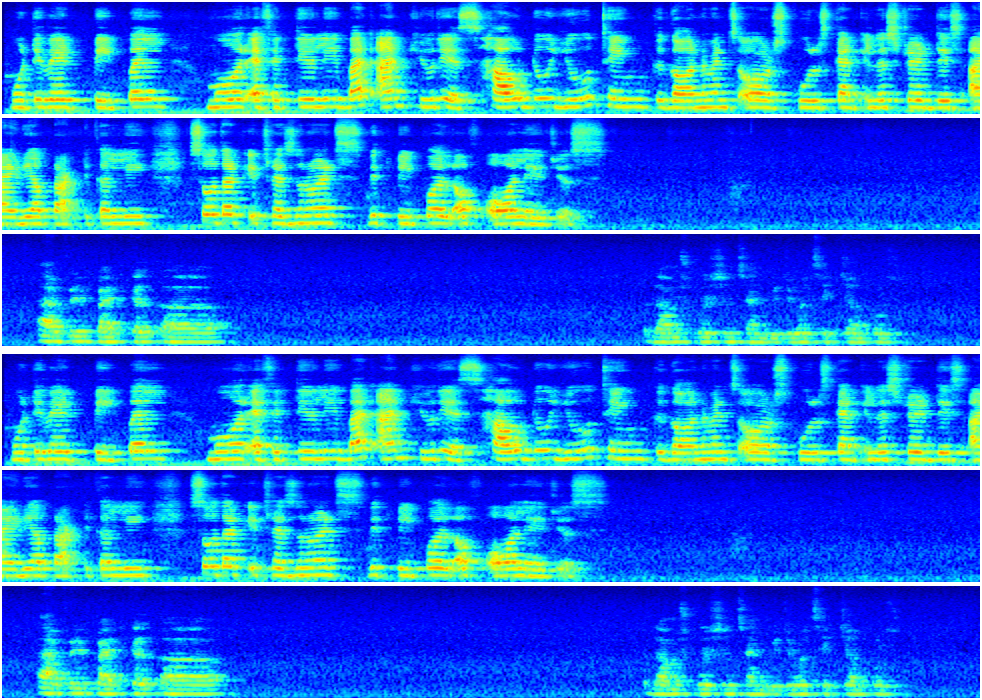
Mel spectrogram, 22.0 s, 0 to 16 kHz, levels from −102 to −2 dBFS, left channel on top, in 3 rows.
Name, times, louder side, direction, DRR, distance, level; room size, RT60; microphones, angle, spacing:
voice 1, 0.1-1.2 1.5-11.8, left 3 dB, 25° left, 6 dB, 0.4 m, -33 dB
voice 2, 14.9-16.3 19.5-21.4, equal, 20° right, -4 dB, 1.0 m, -44 dB
2.7 x 2.6 x 2.4 m, 0.37 s
head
